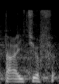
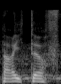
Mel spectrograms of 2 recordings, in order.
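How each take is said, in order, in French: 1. Le nom se prononce avec des sons anglais. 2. Le nom se prononce avec des sons français. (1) "et pas pareil turf" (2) "Moi, je dis pareil turf"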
